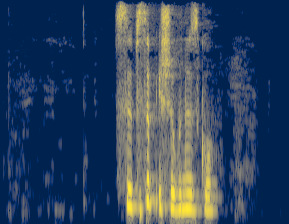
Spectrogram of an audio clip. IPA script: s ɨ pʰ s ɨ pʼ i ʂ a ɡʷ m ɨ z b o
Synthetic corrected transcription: s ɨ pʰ s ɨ pʼ i ʂ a ɡʷ n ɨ z ɡ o

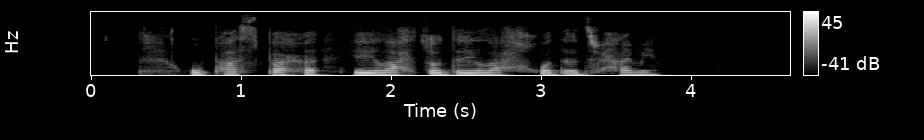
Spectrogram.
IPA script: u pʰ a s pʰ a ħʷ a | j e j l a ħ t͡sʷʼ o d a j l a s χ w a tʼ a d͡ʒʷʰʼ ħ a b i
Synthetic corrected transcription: u pʰ a s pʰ a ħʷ a | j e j l a ħ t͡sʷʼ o d a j l a ħ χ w a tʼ a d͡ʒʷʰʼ ħ a m i

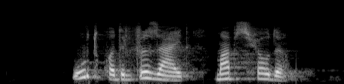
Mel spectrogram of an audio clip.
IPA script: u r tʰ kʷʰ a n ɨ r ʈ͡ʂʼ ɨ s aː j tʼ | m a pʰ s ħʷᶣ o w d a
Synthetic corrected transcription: u r tʰ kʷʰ a d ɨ r ʈ͡ʂʼ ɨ z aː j tʼ | m a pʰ s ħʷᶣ o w d a

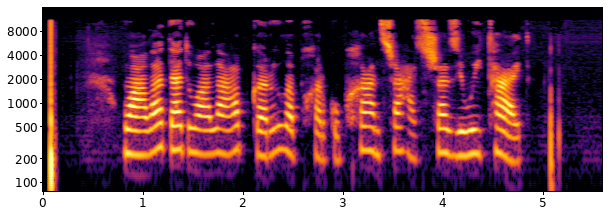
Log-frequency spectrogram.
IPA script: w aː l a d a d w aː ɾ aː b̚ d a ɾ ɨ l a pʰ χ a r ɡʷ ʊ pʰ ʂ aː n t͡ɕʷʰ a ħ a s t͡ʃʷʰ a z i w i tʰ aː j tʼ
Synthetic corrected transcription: w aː l a d a d w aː l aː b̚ ɡ a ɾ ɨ l a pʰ χ a r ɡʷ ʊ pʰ χ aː n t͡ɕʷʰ a ħ a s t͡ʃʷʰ a z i w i tʰ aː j tʼ

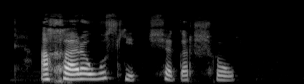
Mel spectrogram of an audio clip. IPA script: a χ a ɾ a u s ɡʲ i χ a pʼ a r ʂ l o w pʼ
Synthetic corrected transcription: a χ a ɾ a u s ɡʲ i ʃ a kʼ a r ʂ r o w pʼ

